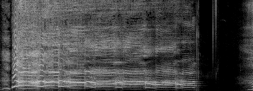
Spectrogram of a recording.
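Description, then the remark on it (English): A single drawn-out, wavering muffled cry rising into a scream, heard from a distance, loud and sustained for several seconds, then cutting off abruptly into near silence with a faint sound at the very end. “you guys hear what sounds like a muffled cry and a scream from the distance.”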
